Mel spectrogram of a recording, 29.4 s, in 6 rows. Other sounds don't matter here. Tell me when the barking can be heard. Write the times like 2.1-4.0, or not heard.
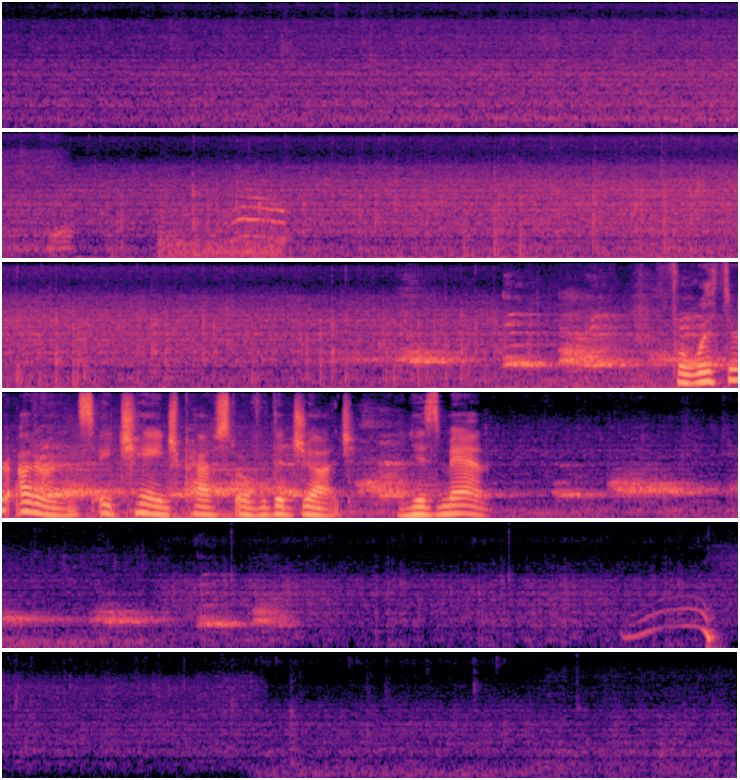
12.1-21.6.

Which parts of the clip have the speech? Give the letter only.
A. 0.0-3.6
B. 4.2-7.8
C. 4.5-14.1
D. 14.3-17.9
D.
